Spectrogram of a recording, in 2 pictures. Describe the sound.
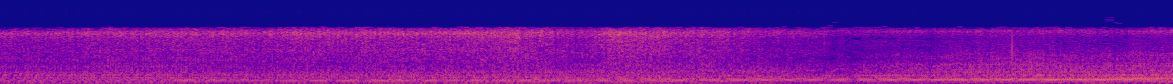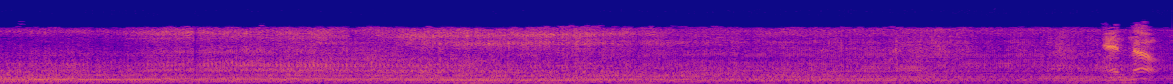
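A propeller aircraft engine roars in a steady, throbbing low drone as it takes off, holding loud and even throughout with a faint rumble of voices beneath it.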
